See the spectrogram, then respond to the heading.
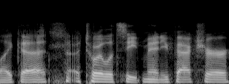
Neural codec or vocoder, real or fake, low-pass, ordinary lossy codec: none; real; 7.2 kHz; AAC, 48 kbps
